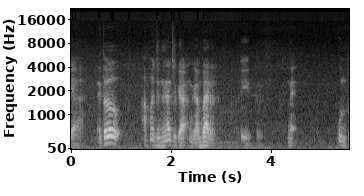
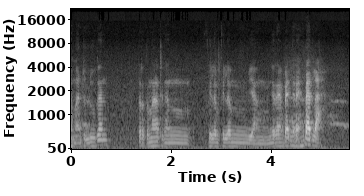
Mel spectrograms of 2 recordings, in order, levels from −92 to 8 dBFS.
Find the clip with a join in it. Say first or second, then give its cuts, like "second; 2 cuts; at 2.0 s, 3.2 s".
first; 1 cut; at 3.4 s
